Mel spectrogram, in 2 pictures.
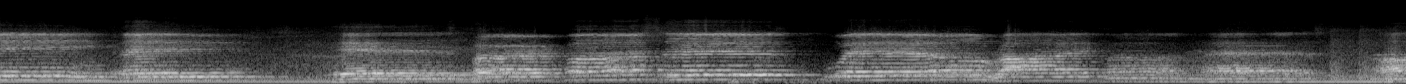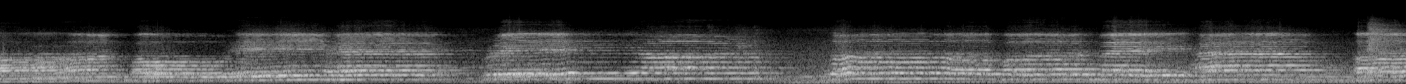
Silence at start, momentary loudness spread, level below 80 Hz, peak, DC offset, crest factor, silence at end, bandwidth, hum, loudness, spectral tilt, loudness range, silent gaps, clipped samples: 0 s; 10 LU; -54 dBFS; -6 dBFS; under 0.1%; 14 dB; 0 s; 9.8 kHz; none; -20 LUFS; -6 dB/octave; 3 LU; none; under 0.1%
